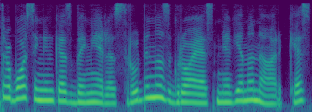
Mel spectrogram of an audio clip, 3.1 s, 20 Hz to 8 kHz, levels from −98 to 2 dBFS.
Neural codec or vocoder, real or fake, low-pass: codec, 24 kHz, 0.9 kbps, WavTokenizer, small release; fake; 7.2 kHz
